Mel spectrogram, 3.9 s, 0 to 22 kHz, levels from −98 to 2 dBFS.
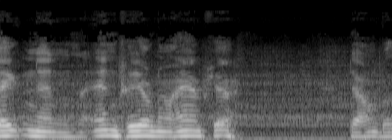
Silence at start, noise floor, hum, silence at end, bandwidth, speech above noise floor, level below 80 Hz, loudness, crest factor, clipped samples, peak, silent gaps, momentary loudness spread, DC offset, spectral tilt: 0 s; -49 dBFS; none; 0 s; 7 kHz; 23 dB; -52 dBFS; -27 LUFS; 16 dB; under 0.1%; -12 dBFS; none; 12 LU; under 0.1%; -8.5 dB/octave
